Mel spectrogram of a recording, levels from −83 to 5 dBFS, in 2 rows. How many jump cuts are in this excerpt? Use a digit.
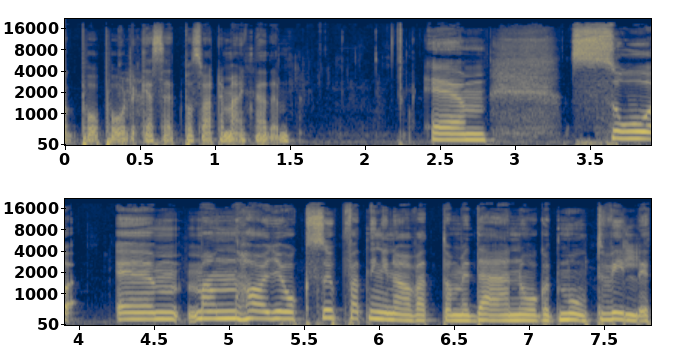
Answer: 0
